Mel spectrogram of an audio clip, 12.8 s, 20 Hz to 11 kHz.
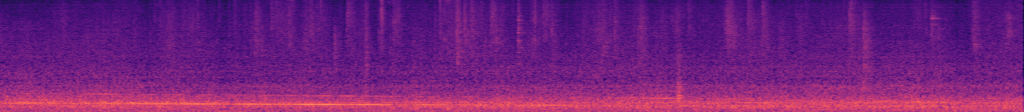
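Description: Stockholm commuter rail X10 electric train running with a constant rumble. An electric whine slowly falls in pitch over the first several seconds and then holds steady, with scattered light clicks from the running gear.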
